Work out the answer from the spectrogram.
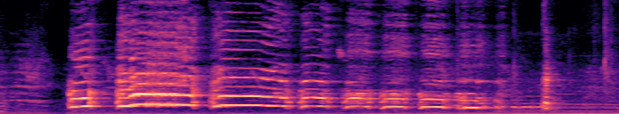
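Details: Solok, West Sumatra singing chicken, the Kukuak balenggek, crows in a long multi-part sequence: a loud opening note, then a chain of shorter stepped syllables fading over about three seconds, ending with a brief final note.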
